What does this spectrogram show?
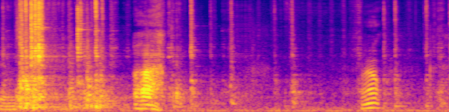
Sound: grill rattling

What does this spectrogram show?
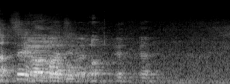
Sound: audience murmur; audience laughter

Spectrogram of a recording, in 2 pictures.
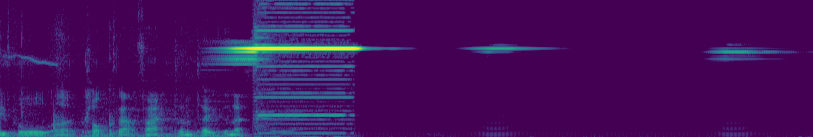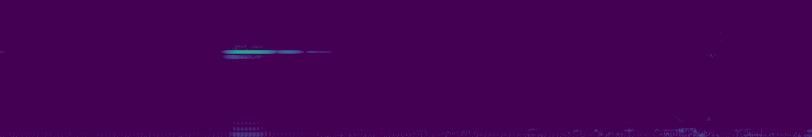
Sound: break in audio

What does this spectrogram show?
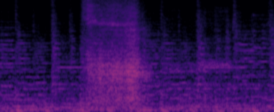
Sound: exhale

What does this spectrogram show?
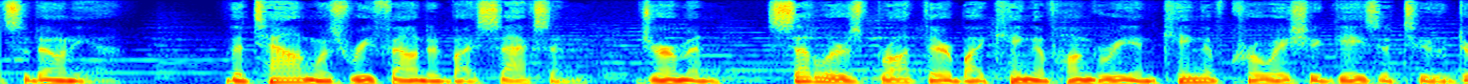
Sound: German

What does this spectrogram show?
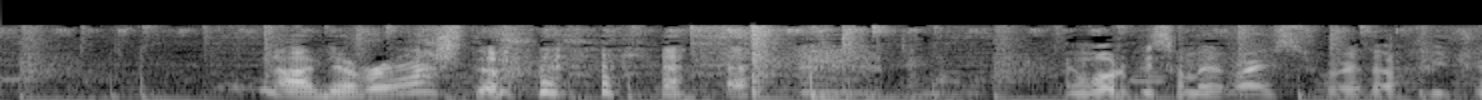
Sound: laughs

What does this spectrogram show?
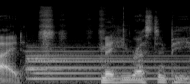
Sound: bell chimes

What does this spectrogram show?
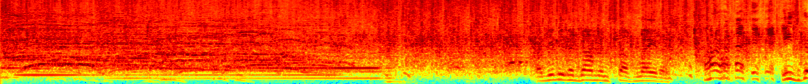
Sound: cheers and applause; laughter

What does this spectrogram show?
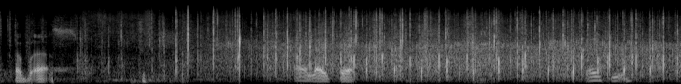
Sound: applause

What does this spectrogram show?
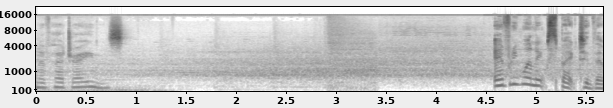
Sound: crowd cheering

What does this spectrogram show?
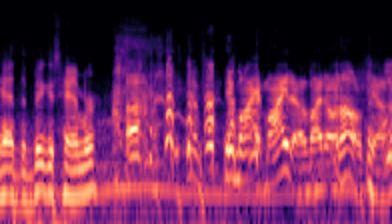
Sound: laughter

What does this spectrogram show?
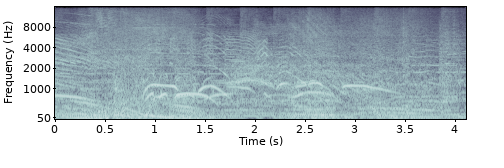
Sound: cheering

